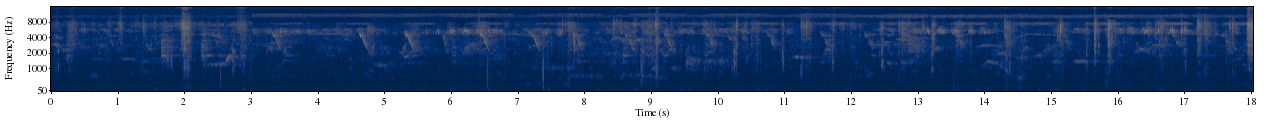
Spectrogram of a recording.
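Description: Songbirds chirping: many short, sharply falling whistled notes repeated throughout, with scattered faint clicks in between.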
